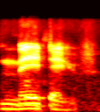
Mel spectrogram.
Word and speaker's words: native: So you said the word spelled right, but it's a long A in that one specific word. So it's native. Native, yep. Okay, so it's when it's long A, then it's native.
